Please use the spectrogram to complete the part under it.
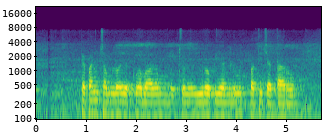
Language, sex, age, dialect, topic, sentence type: Telugu, male, 31-35, Southern, agriculture, statement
